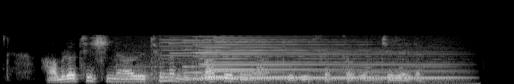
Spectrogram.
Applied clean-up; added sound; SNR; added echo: none; Harp; 0 dB; none.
